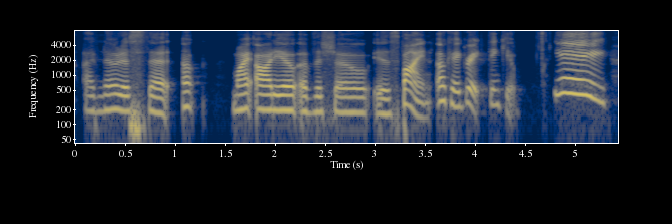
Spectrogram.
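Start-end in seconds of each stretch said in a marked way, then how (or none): 4.8-5.3 high little cheer. Real, not acted. Streamer told the audio is fine, cheering. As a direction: celebrate with a high-pitched squeal of relief.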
